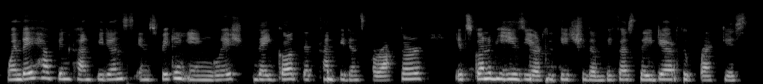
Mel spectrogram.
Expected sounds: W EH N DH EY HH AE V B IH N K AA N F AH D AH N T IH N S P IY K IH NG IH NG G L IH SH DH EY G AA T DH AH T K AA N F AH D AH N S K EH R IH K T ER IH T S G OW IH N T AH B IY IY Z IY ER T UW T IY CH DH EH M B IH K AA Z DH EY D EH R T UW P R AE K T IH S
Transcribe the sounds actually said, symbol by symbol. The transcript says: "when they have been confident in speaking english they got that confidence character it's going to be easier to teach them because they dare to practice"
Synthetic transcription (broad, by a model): W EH N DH EY HH AE V B IH N K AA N F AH D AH N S IH N S P IY K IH NG IH NG G L IH SH DH EY G AA T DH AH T K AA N F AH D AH N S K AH R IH K T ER IH T S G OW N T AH B IY IY Z IY ER T UW T IY CH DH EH M B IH K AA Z DH EY D EH R T UW P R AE K T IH S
